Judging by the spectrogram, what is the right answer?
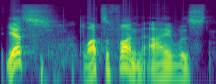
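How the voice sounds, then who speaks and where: A man's voice: lowish voice, sing-song, slow pace, a bit bright, dry recording, clean studio sound. A man co-hosting in a casual style, bantering and reading aloud in a mild-mannered way. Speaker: co-host of a fan fiction reading show.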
